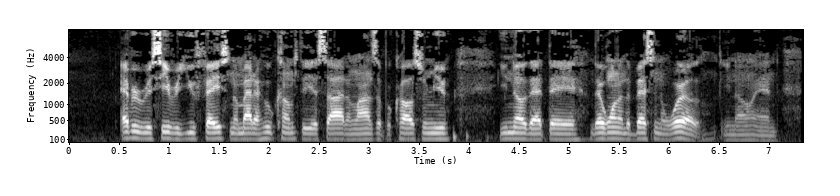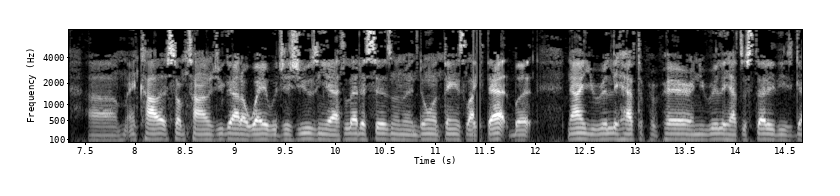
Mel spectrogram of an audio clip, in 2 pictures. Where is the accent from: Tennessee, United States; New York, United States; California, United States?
Tennessee, United States; You know, I'm originally from Tennessee, so I always was kind of grew up around that area.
